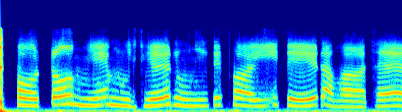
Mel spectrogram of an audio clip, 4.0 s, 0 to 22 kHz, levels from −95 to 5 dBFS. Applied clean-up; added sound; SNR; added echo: neural diffusion model UNIVERSE++.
